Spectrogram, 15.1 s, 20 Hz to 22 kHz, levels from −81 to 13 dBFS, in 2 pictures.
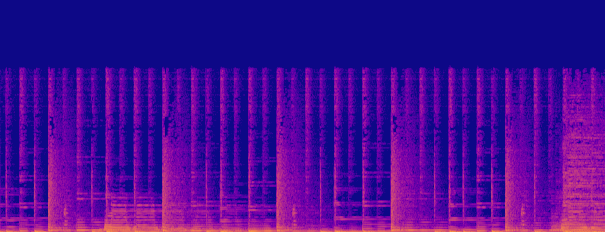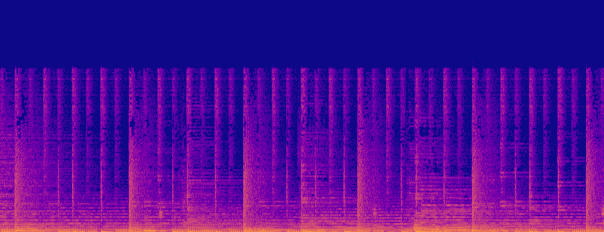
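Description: No technical faults are audible.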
